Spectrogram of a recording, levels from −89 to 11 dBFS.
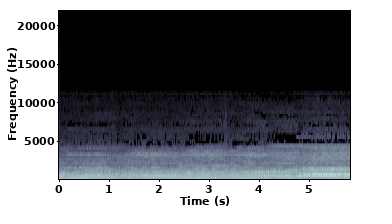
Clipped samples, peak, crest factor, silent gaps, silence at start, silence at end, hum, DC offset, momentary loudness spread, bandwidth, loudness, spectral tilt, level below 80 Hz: under 0.1%; 0 dBFS; 16 dB; none; 0 s; 0 s; none; under 0.1%; 7 LU; 8.2 kHz; -17 LUFS; -7.5 dB/octave; -50 dBFS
